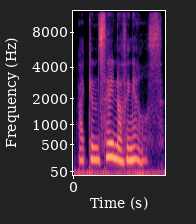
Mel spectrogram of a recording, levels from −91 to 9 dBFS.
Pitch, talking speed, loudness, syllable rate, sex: 220 Hz, 215 wpm, -15 LUFS, 5.9 syllables/s, female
